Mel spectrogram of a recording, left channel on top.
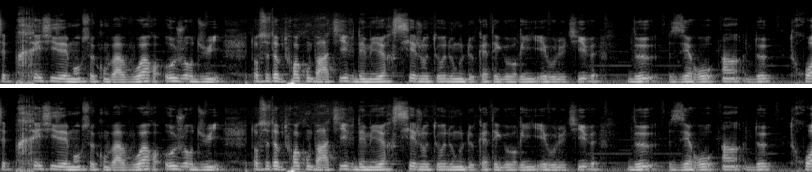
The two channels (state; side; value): normal; both; correlation 0.32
